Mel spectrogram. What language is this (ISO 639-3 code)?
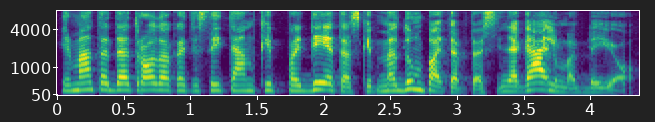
lit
